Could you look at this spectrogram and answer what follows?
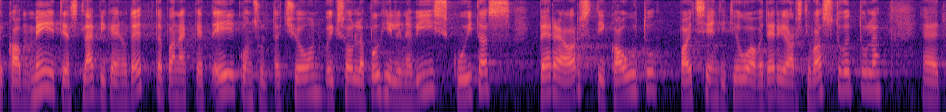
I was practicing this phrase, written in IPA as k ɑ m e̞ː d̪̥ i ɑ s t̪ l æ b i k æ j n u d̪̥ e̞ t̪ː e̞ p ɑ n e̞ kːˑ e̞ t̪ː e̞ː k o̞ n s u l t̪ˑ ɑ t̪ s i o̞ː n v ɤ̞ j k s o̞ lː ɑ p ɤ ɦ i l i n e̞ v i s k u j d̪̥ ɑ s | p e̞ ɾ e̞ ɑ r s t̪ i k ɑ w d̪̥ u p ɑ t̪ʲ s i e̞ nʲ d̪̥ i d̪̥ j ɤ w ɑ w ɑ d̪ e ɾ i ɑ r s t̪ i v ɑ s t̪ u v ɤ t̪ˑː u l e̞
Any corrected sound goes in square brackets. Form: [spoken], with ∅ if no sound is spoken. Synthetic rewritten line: k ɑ m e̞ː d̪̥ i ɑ s t̪ l æ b i k æ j n u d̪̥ e̞ t̪ː e̞ p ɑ n e̞ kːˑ e̞ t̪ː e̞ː k o̞ n s u l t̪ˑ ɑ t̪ s i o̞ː n v ɤ̞ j k s o̞ lː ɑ p ɤ ɦ i l i n e̞ v [iː] s k u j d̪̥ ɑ s | p e̞ ɾ e̞ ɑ r s t̪ i k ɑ w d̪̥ u p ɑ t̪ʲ s i e̞ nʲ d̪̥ i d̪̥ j ɤ w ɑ [v] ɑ d̪ e ɾ i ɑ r s t̪ i v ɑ s t̪ u v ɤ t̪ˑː u l e̞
